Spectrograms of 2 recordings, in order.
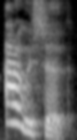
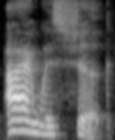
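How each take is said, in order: First: I shouted, much louder; real shocked outburst; loud exclaim. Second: I was shook said slowly and loud; loud, slow emphatic repeat; slow stretched repeat. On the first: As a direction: blurt out the shock. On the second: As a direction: drag each word out for emphasis. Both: Real, not acted.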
